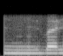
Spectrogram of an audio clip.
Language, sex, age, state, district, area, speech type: Marathi, female, 18-30, Maharashtra, Wardha, urban, conversation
